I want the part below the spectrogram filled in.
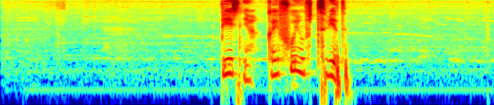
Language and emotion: Russian, neutral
